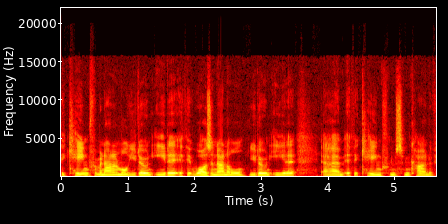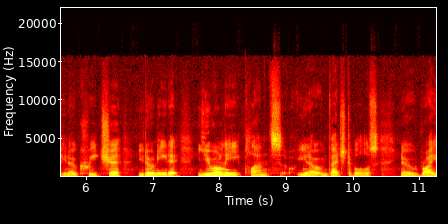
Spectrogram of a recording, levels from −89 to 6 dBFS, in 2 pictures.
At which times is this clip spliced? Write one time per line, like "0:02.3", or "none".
0:04.6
